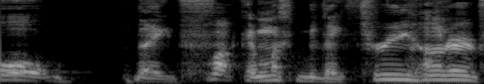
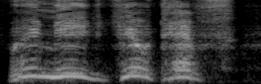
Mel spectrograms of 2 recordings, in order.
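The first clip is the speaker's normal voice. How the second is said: imitating angry mom; 7 semitones higher than usual. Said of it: "she's like".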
